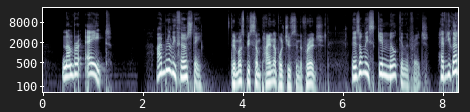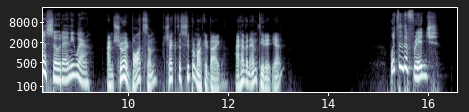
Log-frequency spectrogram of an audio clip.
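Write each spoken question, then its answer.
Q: What's in the fridge?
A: Skim milk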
